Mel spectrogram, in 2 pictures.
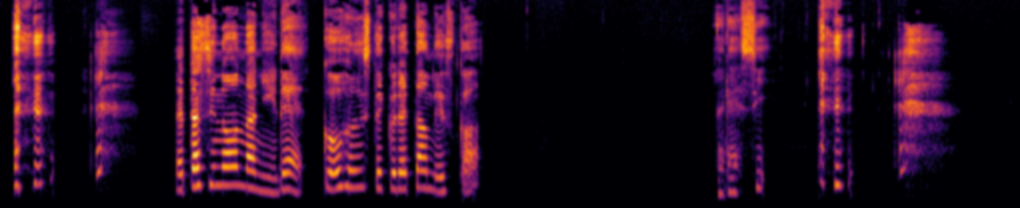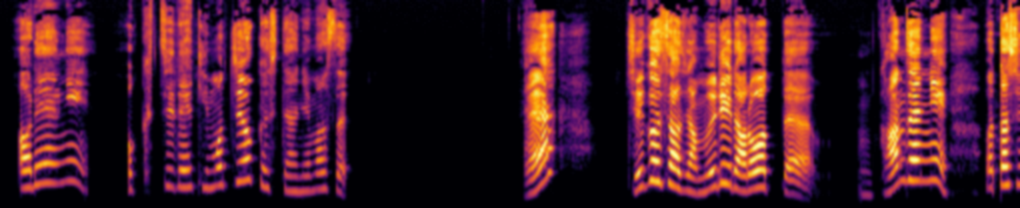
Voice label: フェラ ステレオ, ASMR

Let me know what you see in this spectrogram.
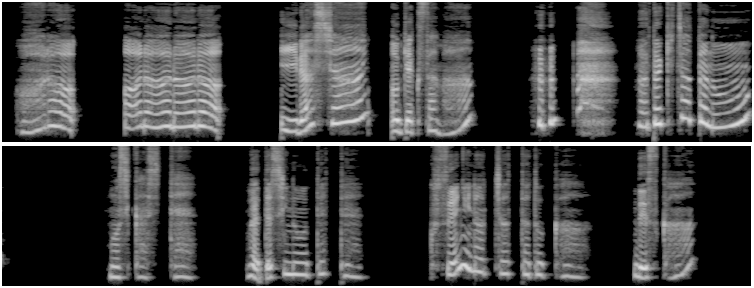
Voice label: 効果なし, ASMR; 乳首こねこね手コキコース

